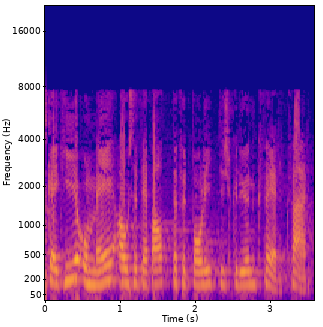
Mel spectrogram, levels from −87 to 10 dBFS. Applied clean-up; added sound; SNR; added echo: none; none; none; none.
